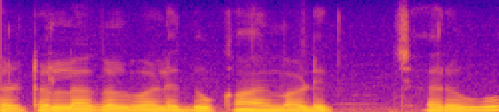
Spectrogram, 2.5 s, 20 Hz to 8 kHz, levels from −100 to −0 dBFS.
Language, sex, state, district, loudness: Bhojpuri, female, Uttar Pradesh, Ghazipur, -13 LUFS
